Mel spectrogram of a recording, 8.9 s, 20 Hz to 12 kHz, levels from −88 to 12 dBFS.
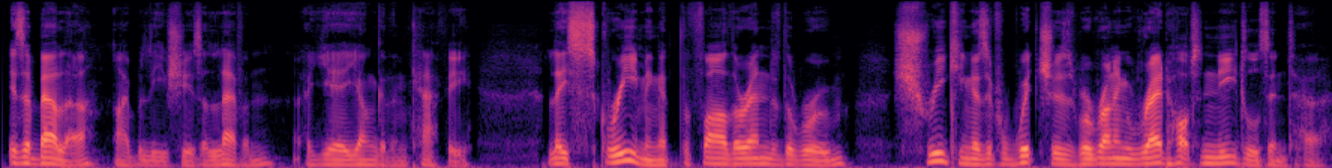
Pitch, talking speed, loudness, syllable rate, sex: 100 Hz, 195 wpm, -20 LUFS, 6.1 syllables/s, male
